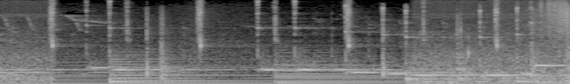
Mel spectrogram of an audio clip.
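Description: Water drips and trickles from the drainage holes of a potted pothos plant after thorough watering, with scattered small drips and squishy splashes over a steady liquid flow, close by with no talking.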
